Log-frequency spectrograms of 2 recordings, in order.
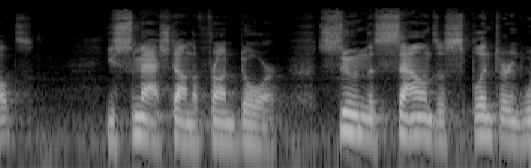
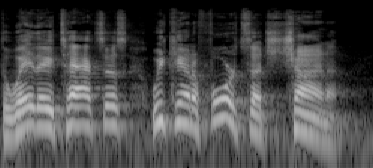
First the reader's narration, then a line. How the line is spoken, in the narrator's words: Shay hollers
